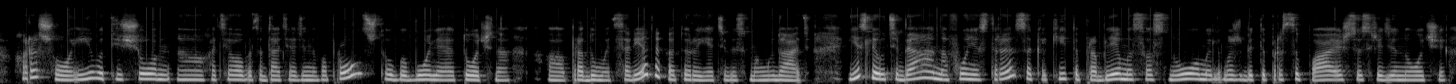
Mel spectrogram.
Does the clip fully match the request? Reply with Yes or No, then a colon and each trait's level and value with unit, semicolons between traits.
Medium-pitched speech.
No: high, 215 Hz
